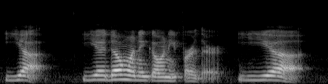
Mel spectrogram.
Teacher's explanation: Our first here, you, is often reduced to Ya.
